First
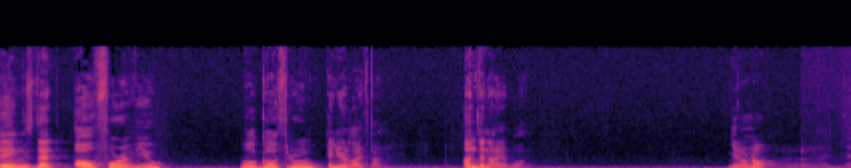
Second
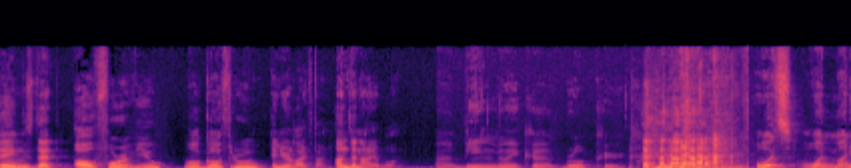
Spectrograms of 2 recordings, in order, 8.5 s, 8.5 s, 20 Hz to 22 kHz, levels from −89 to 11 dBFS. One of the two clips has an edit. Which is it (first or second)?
second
